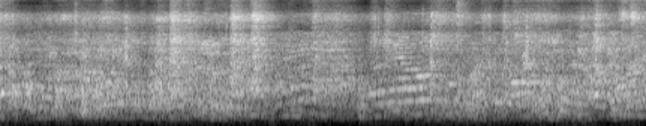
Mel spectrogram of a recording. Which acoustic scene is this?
restaurant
